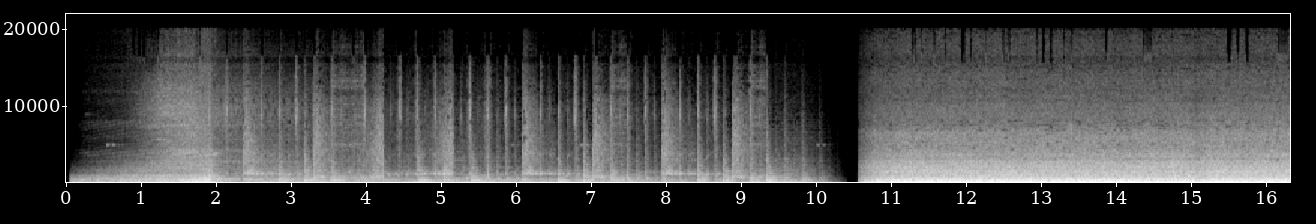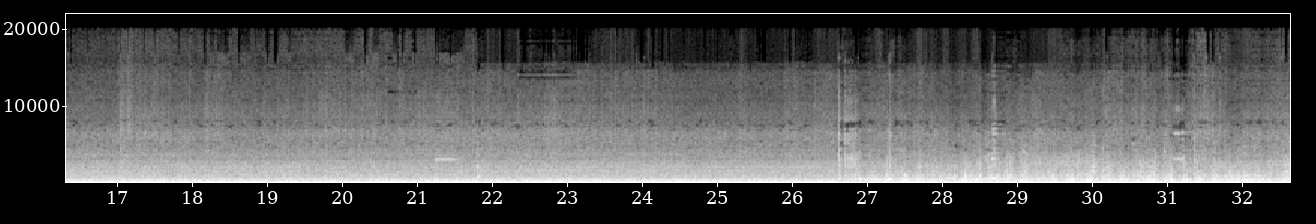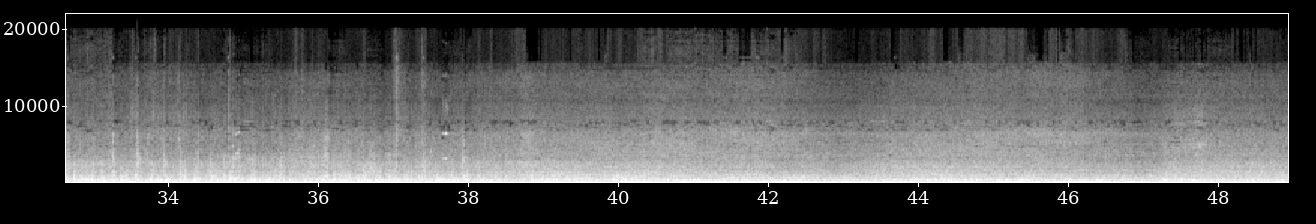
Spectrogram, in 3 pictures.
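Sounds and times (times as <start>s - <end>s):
excavator diesel engine running: 10.6s - 48.9s
rough mechanical working noise: 10.6s - 48.9s.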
